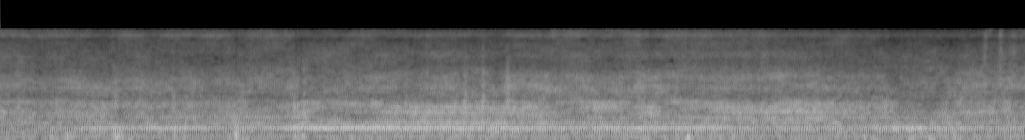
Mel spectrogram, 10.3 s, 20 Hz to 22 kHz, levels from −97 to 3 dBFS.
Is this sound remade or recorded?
remade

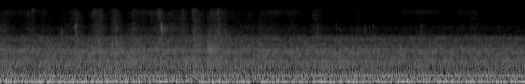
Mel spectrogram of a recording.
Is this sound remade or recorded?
remade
